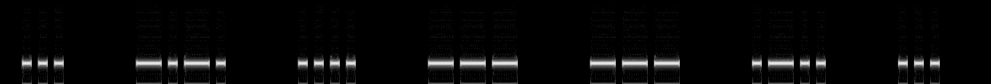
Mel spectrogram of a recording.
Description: Morse code, heard as a keyed tone, about 15 wpm, spaced as for 8 wpm, 1000 Hz. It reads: SCHOOLS
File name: qotdfiles / 8wpm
